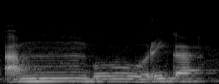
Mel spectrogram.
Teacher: Dikatakan iqlab apabila nun sukun atau tanwin bertemu dengan huruf ba, maka berubah menjadi mim disertai dengan dengung.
